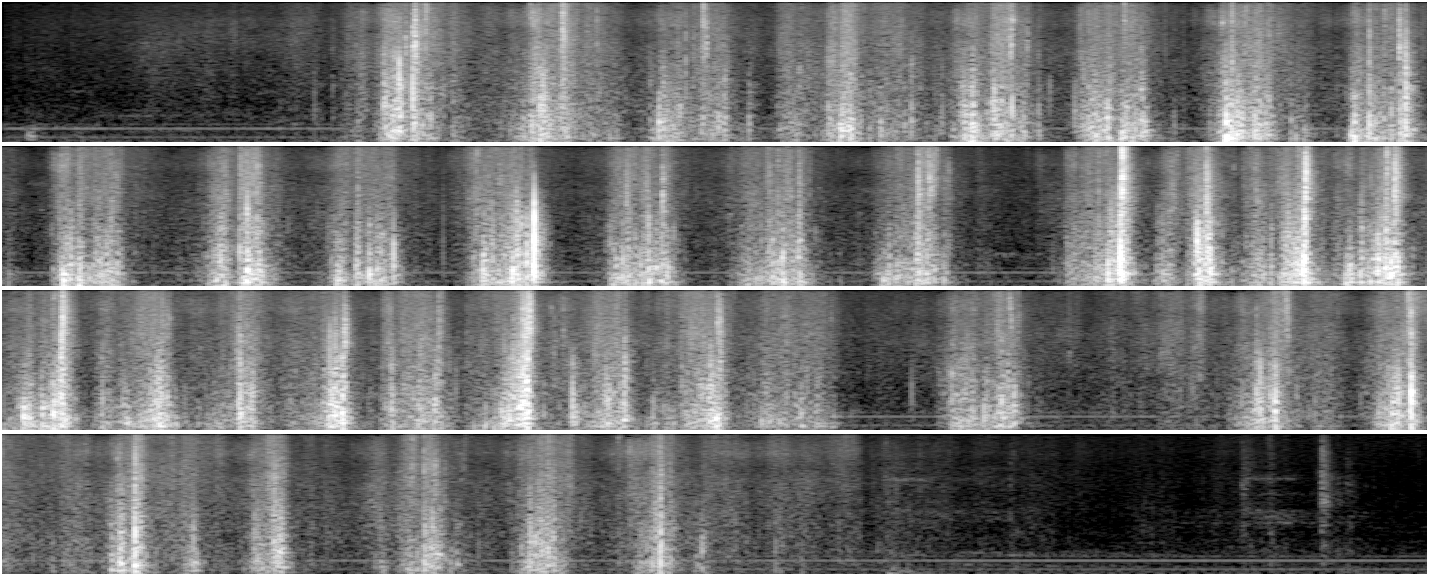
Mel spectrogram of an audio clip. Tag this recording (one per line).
Clothes
Flapping
OWI
Wings
Wings-flapping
